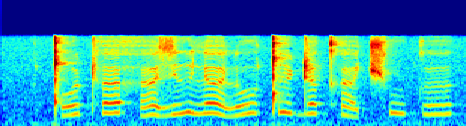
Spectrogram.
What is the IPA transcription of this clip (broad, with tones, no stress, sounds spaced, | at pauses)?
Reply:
ǃ o˩˧˩ ʈʰ ɐ˦˥ h ɐ˩˧˩ z ɨ˧˥˧ l ɐ˥˩ l o˧˥˧ ǃ ɨ˥˧ ɖ ɐ˥˧ kʰ ɐ˧˩˧ t͡ʃʰ u˥˧ k ɵ˦˥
